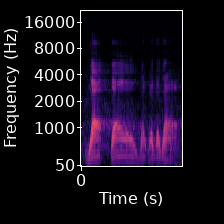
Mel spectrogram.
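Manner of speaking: muted trombone wah-wah drone; droning wah-wah like a muffled horn; Charlie Brown's teacher. Retold or imitated. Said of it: "you start hearing Charlie Brown's teacher".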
